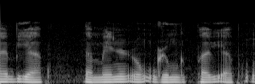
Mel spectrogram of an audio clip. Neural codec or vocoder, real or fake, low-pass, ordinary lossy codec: none; real; none; none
